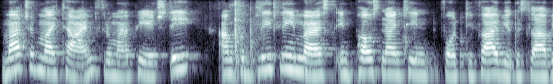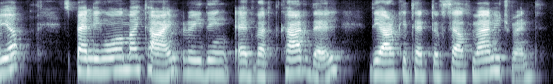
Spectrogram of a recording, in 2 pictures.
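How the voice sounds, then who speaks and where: A woman with a Serbian accent reads a personal talk aloud to a symposium. Her voice sits a little low, and she keeps a measured, reflective pace. Now and then she hesitates on an um or a restart. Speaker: artist presenting at a symposium. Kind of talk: reading a prepared personal talk.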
